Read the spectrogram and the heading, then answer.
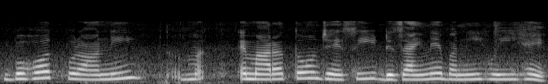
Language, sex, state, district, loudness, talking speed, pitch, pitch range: Hindi, female, Madhya Pradesh, Dhar, -15 LUFS, 90 wpm, 245 Hz, 230-260 Hz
